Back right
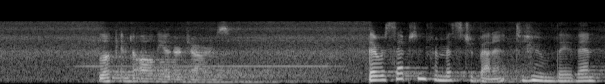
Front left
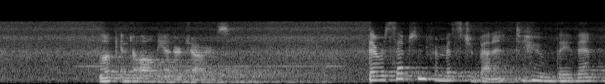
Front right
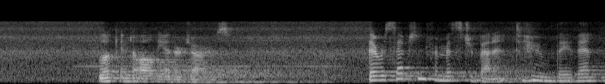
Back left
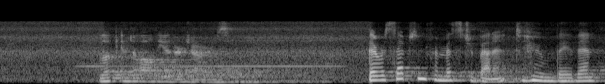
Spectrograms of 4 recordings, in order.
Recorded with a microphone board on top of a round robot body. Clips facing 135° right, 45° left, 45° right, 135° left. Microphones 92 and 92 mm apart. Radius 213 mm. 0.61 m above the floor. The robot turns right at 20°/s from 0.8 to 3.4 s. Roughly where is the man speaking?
Right.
